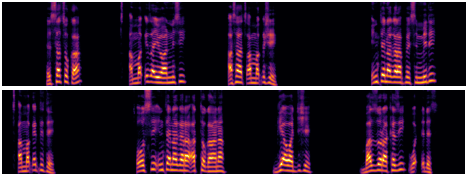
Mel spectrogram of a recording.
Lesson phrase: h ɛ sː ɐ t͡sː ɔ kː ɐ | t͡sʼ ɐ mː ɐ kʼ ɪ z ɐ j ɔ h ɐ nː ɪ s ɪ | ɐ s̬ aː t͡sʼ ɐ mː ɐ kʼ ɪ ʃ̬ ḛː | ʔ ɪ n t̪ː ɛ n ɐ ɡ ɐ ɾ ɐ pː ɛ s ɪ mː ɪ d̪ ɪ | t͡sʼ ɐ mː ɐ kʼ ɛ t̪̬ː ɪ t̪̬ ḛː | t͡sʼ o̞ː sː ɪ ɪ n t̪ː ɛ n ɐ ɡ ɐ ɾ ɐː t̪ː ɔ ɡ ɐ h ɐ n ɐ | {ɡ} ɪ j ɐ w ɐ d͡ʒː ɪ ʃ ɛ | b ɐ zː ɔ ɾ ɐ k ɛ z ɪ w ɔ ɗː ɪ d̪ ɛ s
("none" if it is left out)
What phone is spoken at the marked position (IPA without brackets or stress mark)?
ɡ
